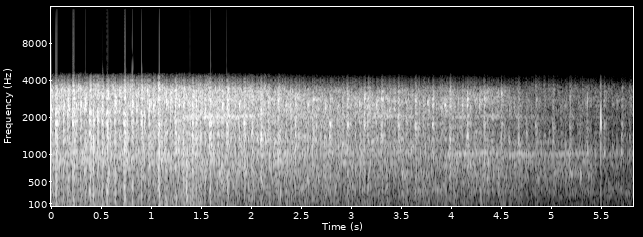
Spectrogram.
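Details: Subaru Impreza EJ25, after highway drive: sharp quick regular loud ticking over a rough idle; owner suspects a spun bearing, unproven.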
